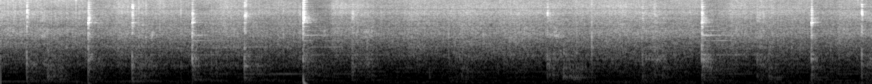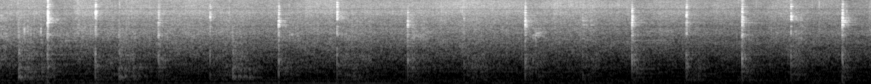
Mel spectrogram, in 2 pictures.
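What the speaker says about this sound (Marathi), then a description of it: "त्याच्यानंतरच मटकी सोबतच हे सगळं आलं ना थोडं परतून वगैरे घ्यायचं." Sprouted matki moth beans being sautéed with other ingredients in a pan, a steady soft sizzle broken by regular scraping strokes of the spoon about once a second, close and alone with no talking.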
